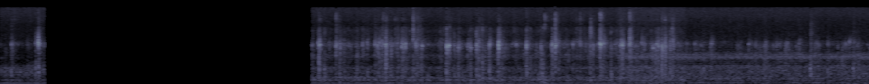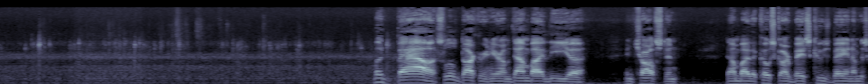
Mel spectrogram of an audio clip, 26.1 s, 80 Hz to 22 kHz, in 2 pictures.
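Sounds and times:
small clicks and ticks: 0.0 - 0.7, 4.7 - 19.0
low steady hum: 4.7 - 26.0.

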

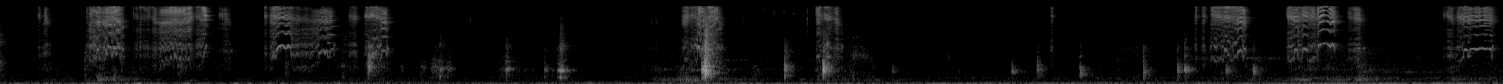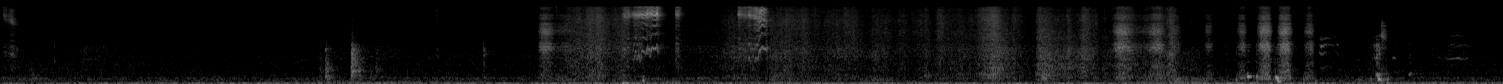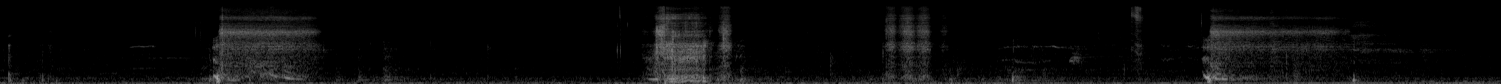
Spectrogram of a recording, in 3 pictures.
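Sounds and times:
hamsters squeaking and scuffling: 0.4 - 4.5, 6.7 - 8.5, 11.8 - 13.8, 14.4 - 15.3, 20.4 - 23.1.

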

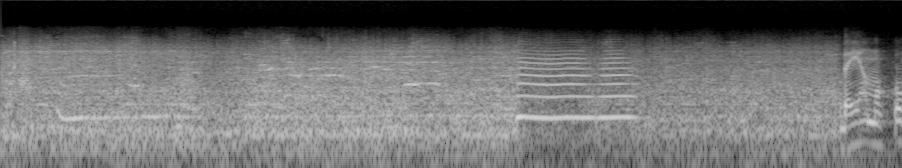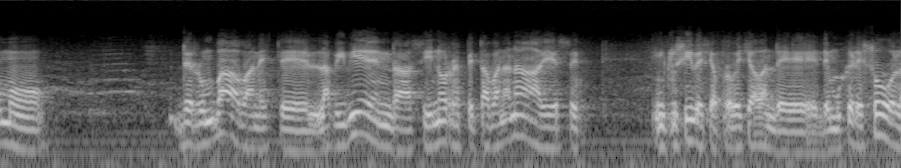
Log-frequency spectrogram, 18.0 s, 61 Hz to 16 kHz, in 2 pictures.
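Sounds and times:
diesel locomotive rumbling: 0.0 - 9.6
locomotive horn: 0.4 - 2.2, 2.8 - 6.6.

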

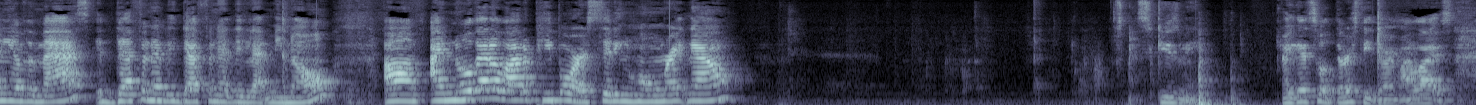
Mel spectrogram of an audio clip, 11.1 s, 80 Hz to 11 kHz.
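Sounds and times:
woman sipping and swallowing: 6.8 - 8.4.

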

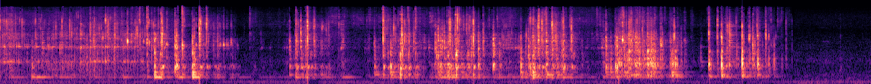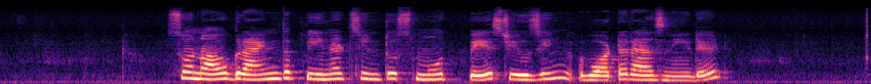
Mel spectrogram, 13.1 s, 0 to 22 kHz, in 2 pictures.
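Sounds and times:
peanuts rattling into plastic jar: 0.0 - 6.0.

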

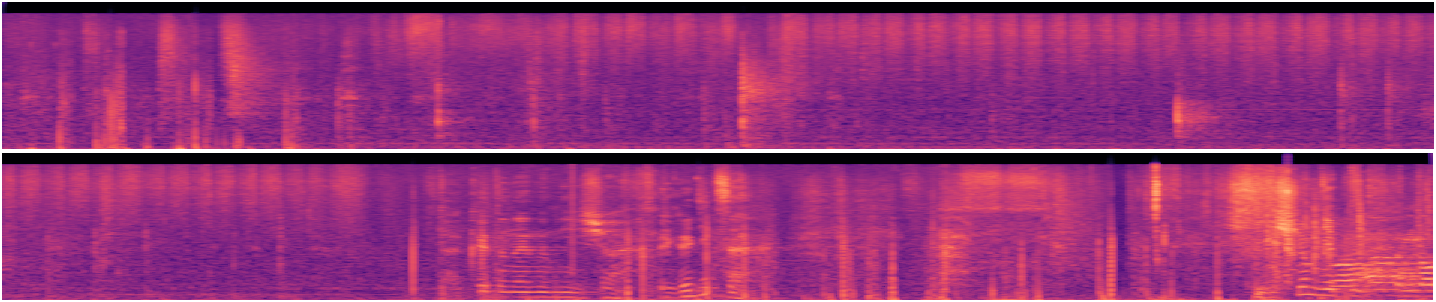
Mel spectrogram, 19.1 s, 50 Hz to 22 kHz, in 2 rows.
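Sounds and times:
cloth rubbing on blackboard: 2.5 - 12.1.

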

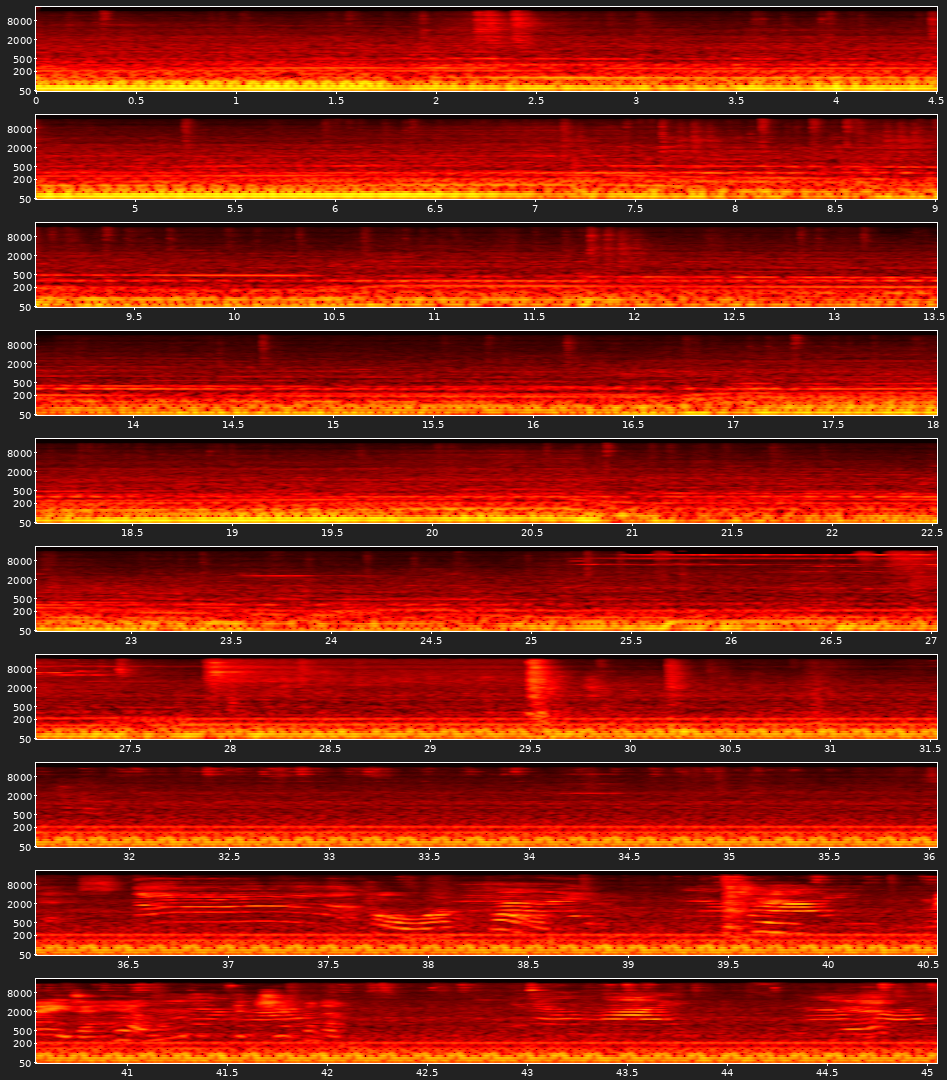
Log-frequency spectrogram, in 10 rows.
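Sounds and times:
bus engine humming: 0.0 - 45.0
air brake hiss: 26.8 - 29.5.

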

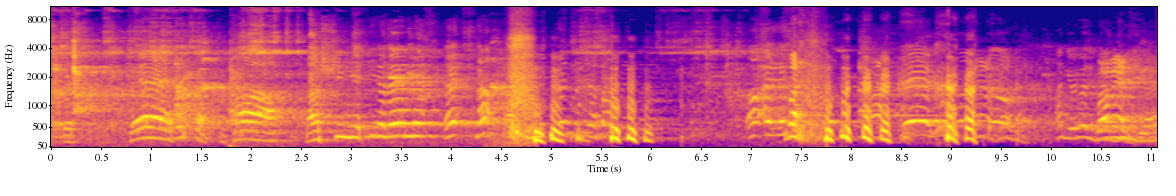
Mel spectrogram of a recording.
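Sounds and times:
background noise in large hall: 0.0 - 11.0.

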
